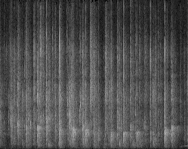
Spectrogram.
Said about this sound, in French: Applaudissez-les!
